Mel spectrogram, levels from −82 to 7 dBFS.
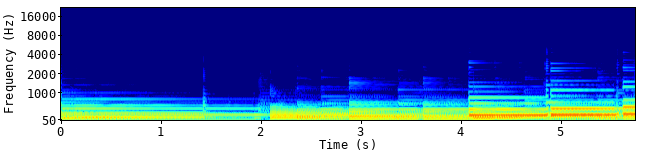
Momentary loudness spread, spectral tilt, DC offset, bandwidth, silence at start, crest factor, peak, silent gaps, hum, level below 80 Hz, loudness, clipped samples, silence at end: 15 LU; -14.5 dB/octave; under 0.1%; 2.6 kHz; 0 s; 14 dB; -6 dBFS; none; none; -38 dBFS; -21 LUFS; under 0.1%; 0 s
